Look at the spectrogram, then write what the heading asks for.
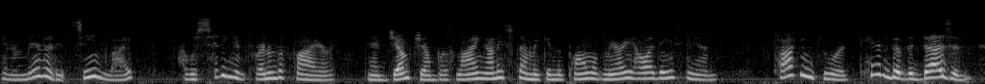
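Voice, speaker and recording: Young boy narrator, high voice, earnest and polite; muffled, hissy 1940s radio storytelling. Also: normal speed, slightly rough. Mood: wondering. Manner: animated, earnest, wondering narration.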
